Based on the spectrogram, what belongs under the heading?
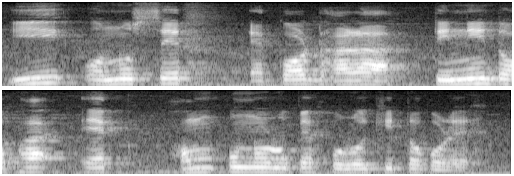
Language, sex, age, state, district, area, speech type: Assamese, male, 45-60, Assam, Golaghat, urban, read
